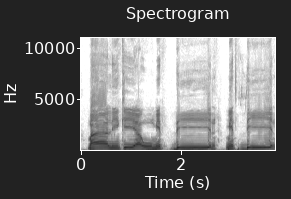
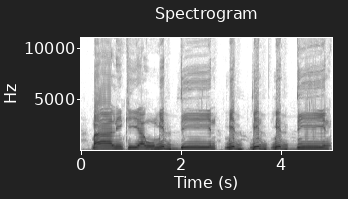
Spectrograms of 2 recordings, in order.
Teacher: Banyak orang yang membaca huruf dal pada yaumiddin itu seolah seperti membaca ada huruf taknya.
